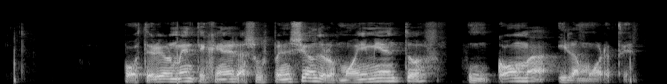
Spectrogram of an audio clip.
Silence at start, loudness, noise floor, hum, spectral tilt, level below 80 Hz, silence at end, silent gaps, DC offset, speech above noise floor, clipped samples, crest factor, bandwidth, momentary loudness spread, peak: 1.25 s; -16 LUFS; -73 dBFS; none; -5 dB/octave; -54 dBFS; 0.3 s; none; under 0.1%; 56 dB; under 0.1%; 16 dB; 8 kHz; 11 LU; -2 dBFS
